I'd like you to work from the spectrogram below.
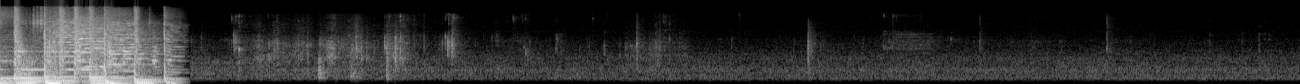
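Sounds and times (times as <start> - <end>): background music with drums: 0.0 - 1.9
faint chewing: 2.0 - 11.4.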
